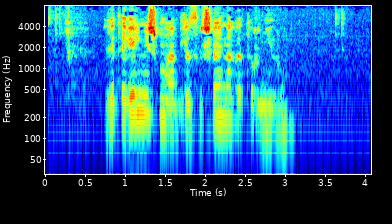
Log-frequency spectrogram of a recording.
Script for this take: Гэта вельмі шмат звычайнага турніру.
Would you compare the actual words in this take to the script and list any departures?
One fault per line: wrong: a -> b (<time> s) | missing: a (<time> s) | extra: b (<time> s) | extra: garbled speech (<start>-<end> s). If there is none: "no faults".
extra: для (1.7 s)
